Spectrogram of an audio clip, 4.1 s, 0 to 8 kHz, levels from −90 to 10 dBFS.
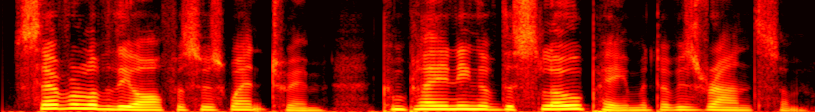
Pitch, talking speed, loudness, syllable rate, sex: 205 Hz, 220 wpm, -18 LUFS, 6.2 syllables/s, female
